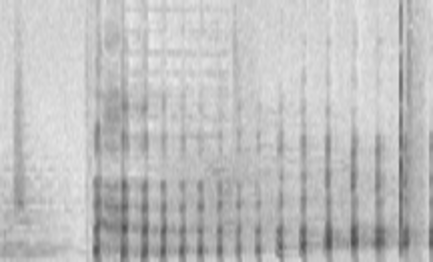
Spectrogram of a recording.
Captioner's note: laughing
